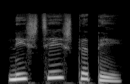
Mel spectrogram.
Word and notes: ನಿಶ್ಚೇಷ್ಟಿತ: niścēṣṭita

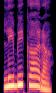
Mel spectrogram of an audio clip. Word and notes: ಲಿಬಿಕಾರ: libikāra

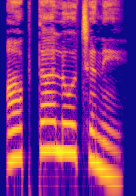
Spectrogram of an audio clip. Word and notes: ಆಪ್ತಾಲೋಚನೆ: āptālōcane

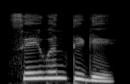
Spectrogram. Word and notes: ಸಾವಂತಿಕೆ: sāvantike

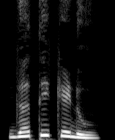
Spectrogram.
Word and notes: ಖಾತಿಗೆಡು: khātigeḍu

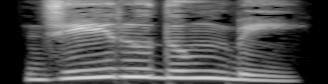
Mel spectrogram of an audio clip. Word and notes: ಜೀರುದುಂಬಿ: kannada

